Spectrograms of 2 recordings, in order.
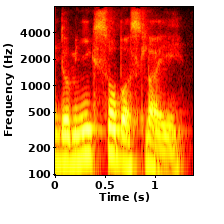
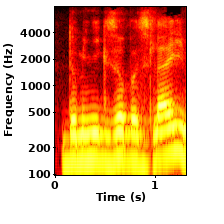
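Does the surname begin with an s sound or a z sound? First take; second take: s sound; z sound. First: The surname begins with an s sound. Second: The surname begins with a z sound. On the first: The speaker calls it right. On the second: The speaker calls it wrong. "on ne dit pas"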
